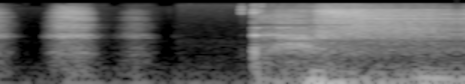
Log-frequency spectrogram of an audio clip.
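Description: Breathing exercise with a double in-breath: two short, breathy bursts of air in quick succession, followed by a longer, steady rush of breath that carries on to the end.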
